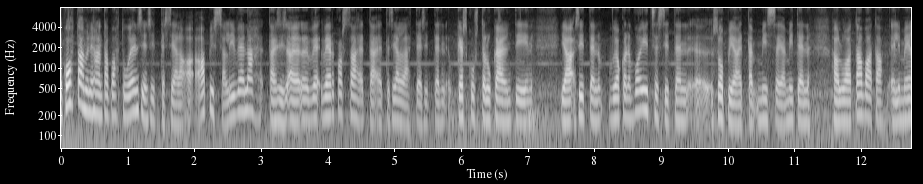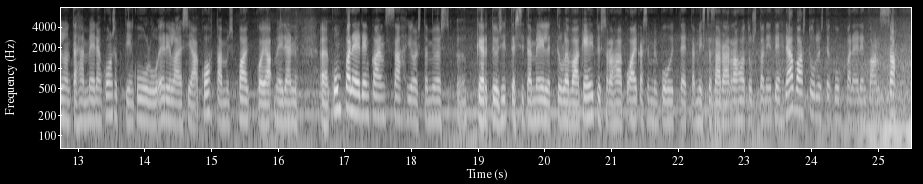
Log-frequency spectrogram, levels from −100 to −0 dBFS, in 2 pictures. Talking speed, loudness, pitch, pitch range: 145 wpm, -22 LUFS, 170 Hz, 160-190 Hz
